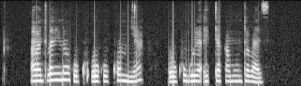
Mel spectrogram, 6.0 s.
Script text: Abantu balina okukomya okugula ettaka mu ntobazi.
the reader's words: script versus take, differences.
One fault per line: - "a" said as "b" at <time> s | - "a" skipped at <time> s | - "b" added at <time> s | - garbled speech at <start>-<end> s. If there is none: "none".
none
